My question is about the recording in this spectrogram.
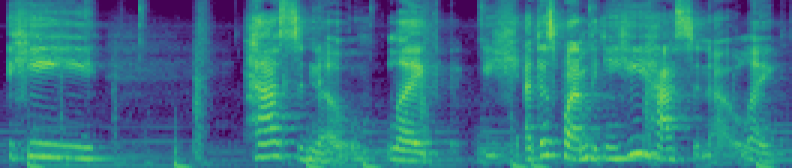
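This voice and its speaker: A woman's voice: fairly high pitch, animated, measured pace. Candid woman telling a story over music. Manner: candid, profane and rambling, many fillers. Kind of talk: casual storytime.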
